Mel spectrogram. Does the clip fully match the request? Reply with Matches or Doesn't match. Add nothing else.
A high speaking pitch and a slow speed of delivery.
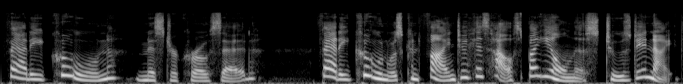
Matches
